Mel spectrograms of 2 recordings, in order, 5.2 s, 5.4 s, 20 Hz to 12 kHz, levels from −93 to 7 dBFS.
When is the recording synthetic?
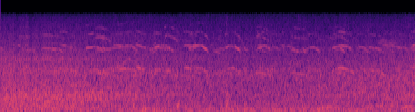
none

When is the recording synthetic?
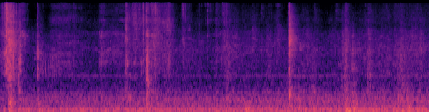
1.4-2.4 (vocoder, Vocos); 3.1-5.4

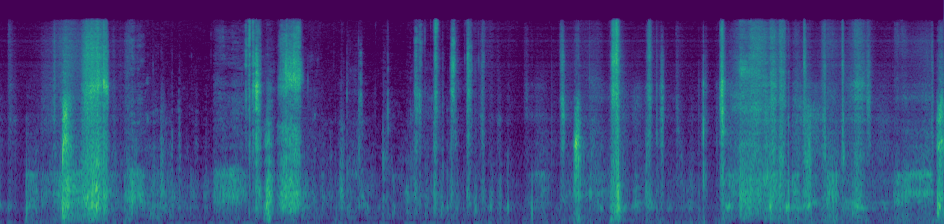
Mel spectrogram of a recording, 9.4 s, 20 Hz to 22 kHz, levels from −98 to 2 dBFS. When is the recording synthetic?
0.0-1.3 (autoencoder, DAC-VAE); 4.8-9.4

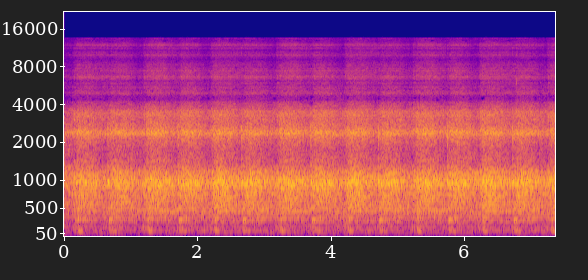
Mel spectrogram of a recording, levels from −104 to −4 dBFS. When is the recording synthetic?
0.9-2.6 (vocoder, BigVGAN v2)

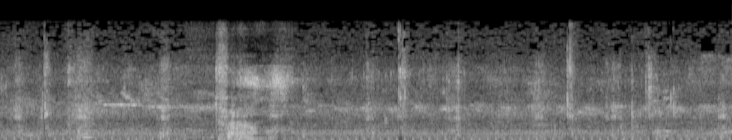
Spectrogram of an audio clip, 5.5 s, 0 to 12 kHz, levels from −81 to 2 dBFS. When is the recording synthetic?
1.4-2.2 (codec, SNAC)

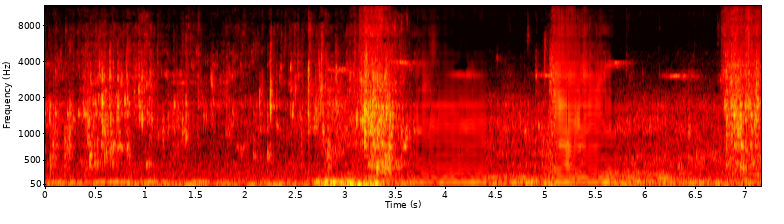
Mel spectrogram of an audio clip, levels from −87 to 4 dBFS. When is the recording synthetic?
3.7-4.4 (vocoder, BigVGAN v2); 5.1-5.7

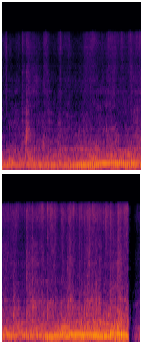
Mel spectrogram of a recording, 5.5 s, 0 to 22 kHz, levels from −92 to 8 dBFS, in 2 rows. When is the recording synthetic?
0.0-3.6 (codec, SNAC); 4.8-5.5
